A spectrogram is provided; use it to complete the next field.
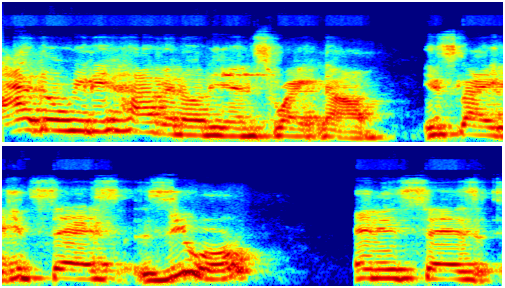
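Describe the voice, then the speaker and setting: A woman speaks with a non-native accent at a medium pitch. Her pace is fairly slow. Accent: non-native accent, noticeable. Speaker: startup founder. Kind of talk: live stream monologue. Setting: live stream on camera. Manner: hesitant, with frequent fillers.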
